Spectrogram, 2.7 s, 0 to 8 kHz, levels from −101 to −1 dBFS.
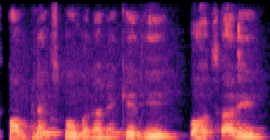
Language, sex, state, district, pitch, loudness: Hindi, male, Bihar, Saran, 115 Hz, -20 LUFS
